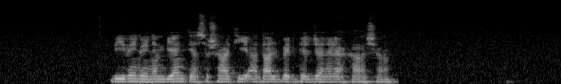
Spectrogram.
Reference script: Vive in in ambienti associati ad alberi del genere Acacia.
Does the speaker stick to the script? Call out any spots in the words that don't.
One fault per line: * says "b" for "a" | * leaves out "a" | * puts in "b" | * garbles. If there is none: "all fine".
all fine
